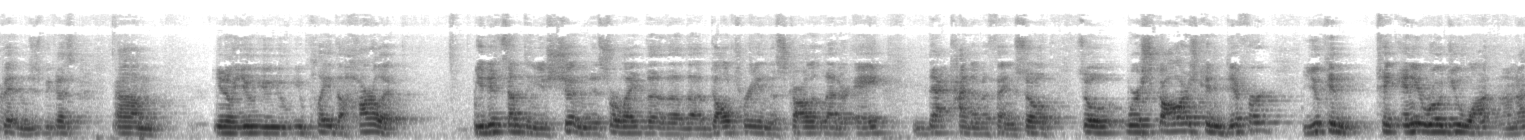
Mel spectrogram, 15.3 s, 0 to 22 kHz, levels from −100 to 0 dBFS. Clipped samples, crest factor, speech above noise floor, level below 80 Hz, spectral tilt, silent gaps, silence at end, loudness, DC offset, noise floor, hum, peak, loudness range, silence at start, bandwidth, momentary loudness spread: under 0.1%; 16 dB; 33 dB; -62 dBFS; -7 dB/octave; none; 0 s; -26 LUFS; under 0.1%; -58 dBFS; none; -8 dBFS; 4 LU; 0 s; 14 kHz; 9 LU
